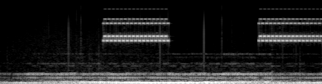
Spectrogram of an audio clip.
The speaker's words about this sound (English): Just one moment. This is interesting. A call is coming through on my phone.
